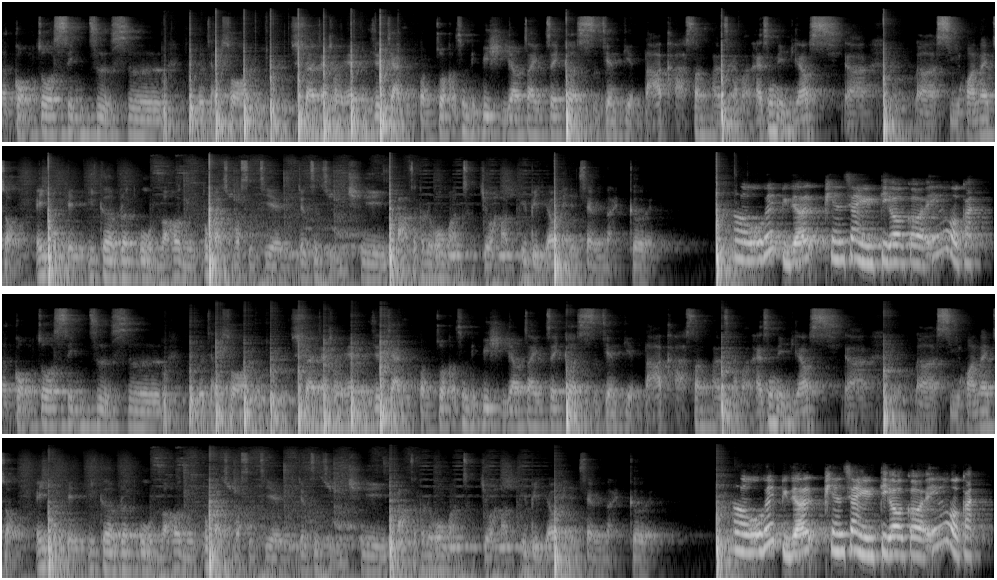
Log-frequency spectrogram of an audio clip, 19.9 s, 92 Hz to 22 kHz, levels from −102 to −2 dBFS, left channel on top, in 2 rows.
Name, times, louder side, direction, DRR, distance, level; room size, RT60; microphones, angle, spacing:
voice 1, 0.0-8.8 9.1-16.5, left 2 dB, 20° left, 0.6 m, -43 dB
sound 1, 1.6-4.1 5.6-6.0 7.2-7.5 8.8-9.1 10.4-10.7 12.0-12.3 13.3-13.4 13.8-14.1 14.9-15.0 15.5-15.7 17.1-17.4, left 2 dB, 55° left, 0.9 m, -36 dB
sound 2, 10.1-15.4, left 1 dB, ahead, 5.4 m, -50 dB
voice 2, 17.2-19.6, right 4 dB, 40° right, 0.7 m, -31 dB
12.0 x 5.7 x 8.7 m
head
